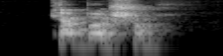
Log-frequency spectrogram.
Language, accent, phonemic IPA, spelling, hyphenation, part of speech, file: French, Canada, /ka.bɔ.ʃɔ̃/, cabochon, ca‧bo‧chon, noun, LL-Q150 (fra)-cabochon.wav
- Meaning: 1. cabochon 2. cul-de-lampe 3. Small nail with an ornamental head, especially used in furniture 4. head 5. silly, unintelligent, clumsy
